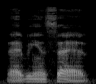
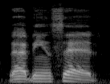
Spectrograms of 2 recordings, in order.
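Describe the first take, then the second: First: Laughing. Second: Said in the usual way. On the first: Real, not acted. Podcaster catching himself, repeating the phrase through a laugh. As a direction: chuckle as you repeat the phrase.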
